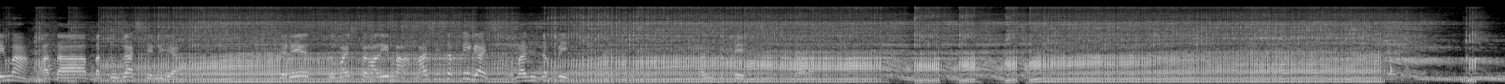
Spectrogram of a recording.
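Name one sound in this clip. A chainsaw engine runs steadily nearby.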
